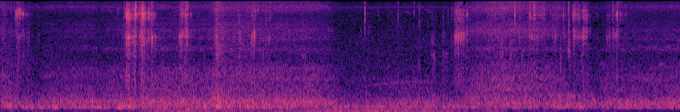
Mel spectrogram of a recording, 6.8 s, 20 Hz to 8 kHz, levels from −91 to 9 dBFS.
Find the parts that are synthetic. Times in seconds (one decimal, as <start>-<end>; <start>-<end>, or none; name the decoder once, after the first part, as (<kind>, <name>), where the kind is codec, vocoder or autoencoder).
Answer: none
